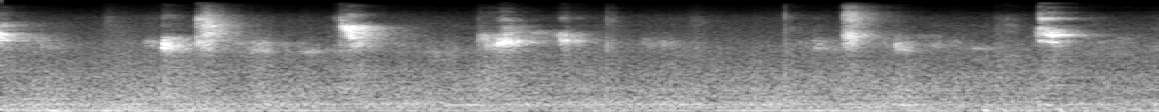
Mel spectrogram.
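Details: Chirping parakeets give quick squeaky notes and short twitters at irregular intervals, some louder and clipped, with quiet background hiss.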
